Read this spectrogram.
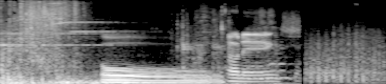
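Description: A young man shouts excitedly into a microphone.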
